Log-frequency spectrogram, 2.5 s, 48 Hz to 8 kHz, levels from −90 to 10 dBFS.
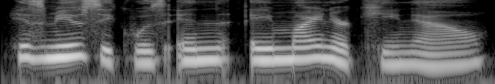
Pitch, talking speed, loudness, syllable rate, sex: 200 Hz, 195 wpm, -17 LUFS, 4.4 syllables/s, female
